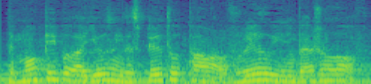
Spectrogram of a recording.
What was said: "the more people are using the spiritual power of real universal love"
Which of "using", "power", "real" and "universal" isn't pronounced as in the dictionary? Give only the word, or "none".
universal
